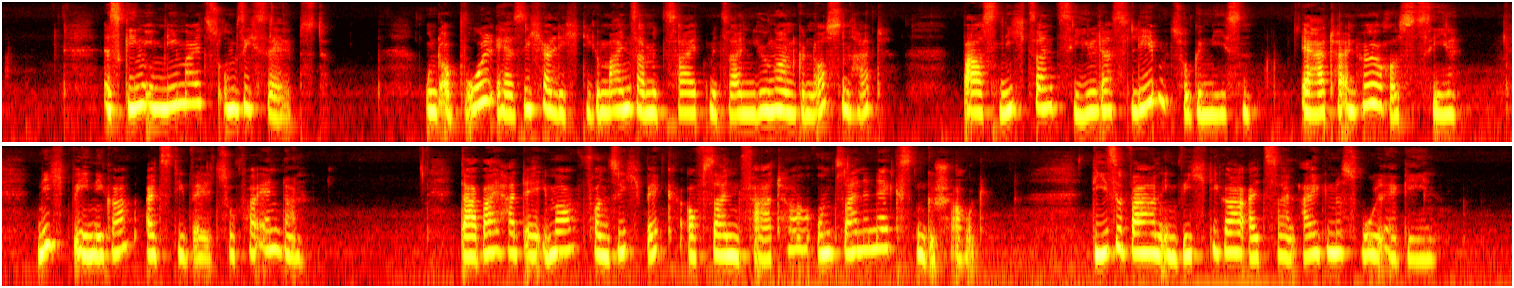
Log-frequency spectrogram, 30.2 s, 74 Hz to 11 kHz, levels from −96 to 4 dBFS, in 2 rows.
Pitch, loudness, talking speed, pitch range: 230 Hz, -19 LUFS, 125 wpm, 215-250 Hz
